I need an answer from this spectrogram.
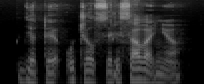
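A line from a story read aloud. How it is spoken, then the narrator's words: Elf whispering. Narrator (Russian): прошептал эльф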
